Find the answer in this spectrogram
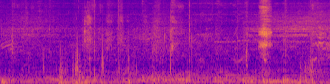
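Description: A handheld phone jostled as its holder runs: irregular handling knocks and rumble, with brief children's voices about three seconds in.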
